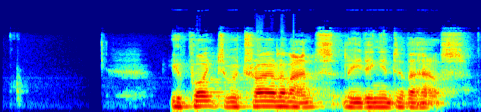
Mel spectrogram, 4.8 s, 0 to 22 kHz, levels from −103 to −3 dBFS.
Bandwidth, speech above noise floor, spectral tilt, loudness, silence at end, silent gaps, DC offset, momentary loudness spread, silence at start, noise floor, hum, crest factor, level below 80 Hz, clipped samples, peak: 8.4 kHz; 68 dB; -5.5 dB/octave; -15 LUFS; 0.15 s; none; under 0.1%; 10 LU; 1.7 s; -82 dBFS; none; 16 dB; -52 dBFS; under 0.1%; 0 dBFS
